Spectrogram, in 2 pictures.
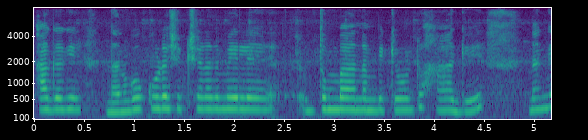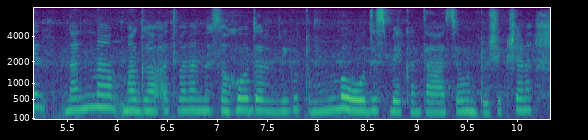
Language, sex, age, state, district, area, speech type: Kannada, female, 18-30, Karnataka, Dakshina Kannada, rural, spontaneous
